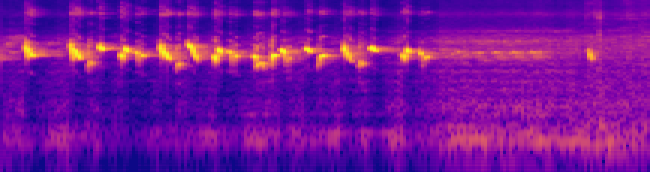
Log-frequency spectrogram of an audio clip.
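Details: Free-living Yellow-vented Bulbul singing a continuous 'ropel' string of bubbly, rising and falling chirps for almost three seconds, then one lone note against a low hum; meant as a lure to make bulbuls sing.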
